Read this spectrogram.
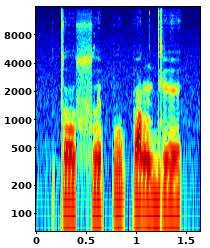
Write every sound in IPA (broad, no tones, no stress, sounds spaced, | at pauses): t o sʷ e p u p ɒ ŋ dʲ e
